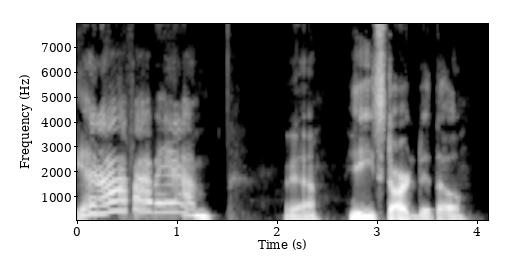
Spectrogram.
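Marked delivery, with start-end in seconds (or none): 0.0-1.4 very high, slow mock yell. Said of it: "she was just yelling".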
